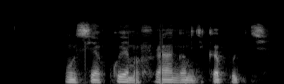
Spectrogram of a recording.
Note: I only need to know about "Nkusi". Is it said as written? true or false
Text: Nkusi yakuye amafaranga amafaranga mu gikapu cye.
true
